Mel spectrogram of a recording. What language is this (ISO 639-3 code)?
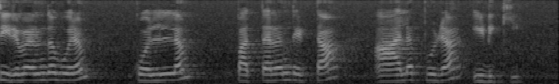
mal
